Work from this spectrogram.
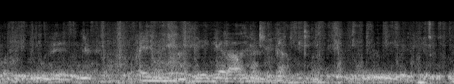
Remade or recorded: remade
